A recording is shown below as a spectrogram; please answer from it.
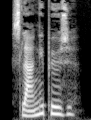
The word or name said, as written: slangebøsse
